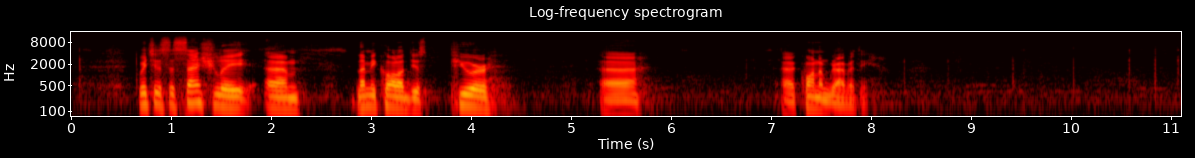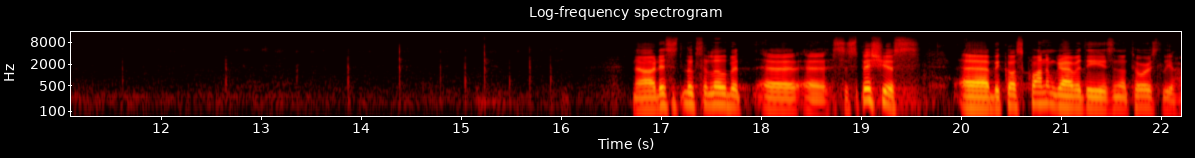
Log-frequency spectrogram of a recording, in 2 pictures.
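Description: An older man lectures calmly through a microphone, in bursts with pauses.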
